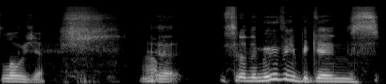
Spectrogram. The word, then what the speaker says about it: Loggia: If I hadn't heard him pronounce it correctly myself, I would have pronounced it the same way you're doing it. But yeah, it's Logia.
